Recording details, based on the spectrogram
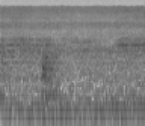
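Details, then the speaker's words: Japanese-market Suzuki Swift automatic idling in gear after the faulty engine coil was replaced; the earlier jerking and poor pickup were blamed on a blocked catalytic converter. Low, smooth, steady rumble; no misfire. "बिल्कुल गाड़ी easy है माशाल्लाह, कोई इस time गाड़ी में miss firing नहीं है।"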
